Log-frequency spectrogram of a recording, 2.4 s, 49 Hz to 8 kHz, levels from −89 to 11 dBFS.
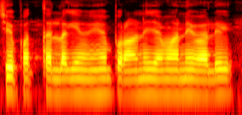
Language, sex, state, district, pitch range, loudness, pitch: Hindi, male, Uttar Pradesh, Shamli, 120-125 Hz, -16 LUFS, 125 Hz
